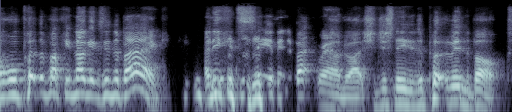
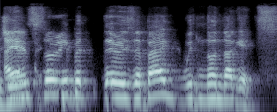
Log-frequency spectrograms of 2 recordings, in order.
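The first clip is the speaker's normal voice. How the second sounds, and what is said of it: Put-on French accent. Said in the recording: “What accent did you have? ... She was French.”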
